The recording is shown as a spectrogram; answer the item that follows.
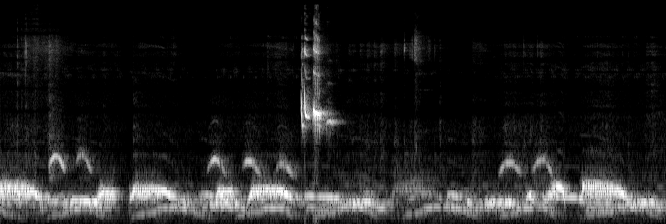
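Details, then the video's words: Fearless Asian pied starling challenging without pause, pouring out low rolling warbles with pairs of small upslurred whistles and one sudden harsh screech midway. "Jalak uren gacor tdk takut Menantang terus BUNYI NONSTOP"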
